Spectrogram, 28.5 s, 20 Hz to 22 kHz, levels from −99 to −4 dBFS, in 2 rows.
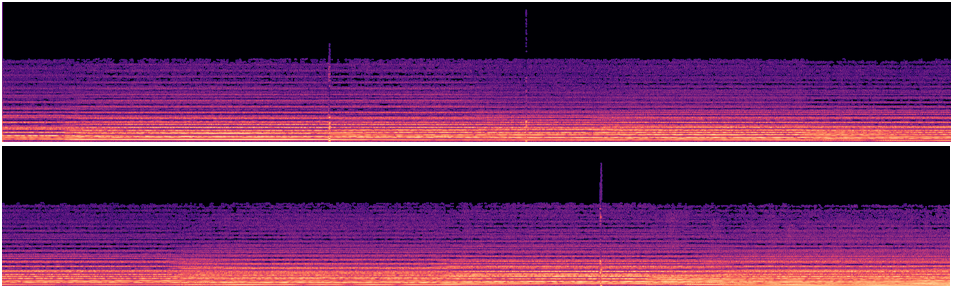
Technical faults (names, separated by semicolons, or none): damaged data in a compressed stream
